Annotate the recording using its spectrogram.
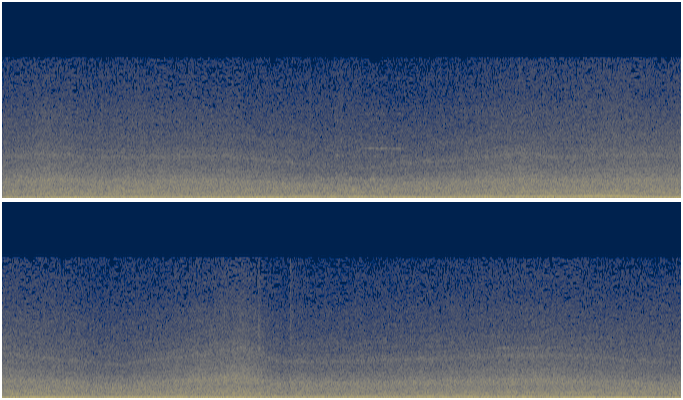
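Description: A vehicle engine revs up and down.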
